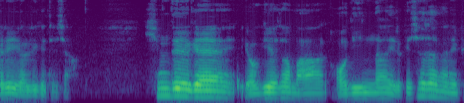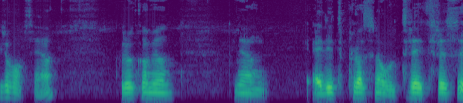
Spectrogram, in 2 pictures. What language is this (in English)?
Korean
